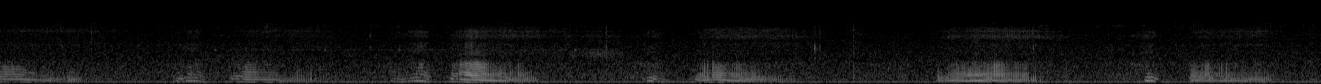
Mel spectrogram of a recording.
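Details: Sleeping baby making noise: soft squeaky, grunting sounds with breaths, about 25 a minute, over steady room hum; infant noisy breathing during sleep.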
